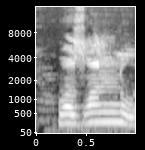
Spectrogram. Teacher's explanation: نون مشدد ہے، سختی سے جمع کر پڑھیں گے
